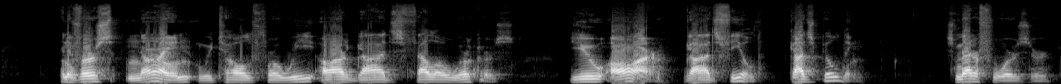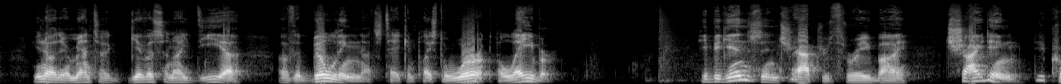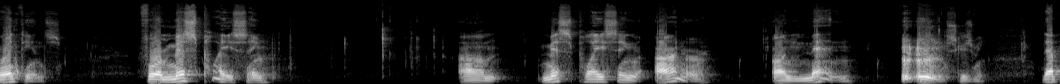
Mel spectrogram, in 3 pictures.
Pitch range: 95-120 Hz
